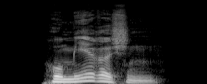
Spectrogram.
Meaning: inflection of homerisch: 1. strong genitive masculine/neuter singular 2. weak/mixed genitive/dative all-gender singular 3. strong/weak/mixed accusative masculine singular 4. strong dative plural
- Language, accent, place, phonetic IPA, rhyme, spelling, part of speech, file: German, Germany, Berlin, [hoˈmeːʁɪʃn̩], -eːʁɪʃn̩, homerischen, adjective, De-homerischen.ogg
